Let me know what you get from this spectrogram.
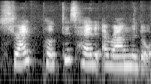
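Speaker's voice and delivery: ordinary delivery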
